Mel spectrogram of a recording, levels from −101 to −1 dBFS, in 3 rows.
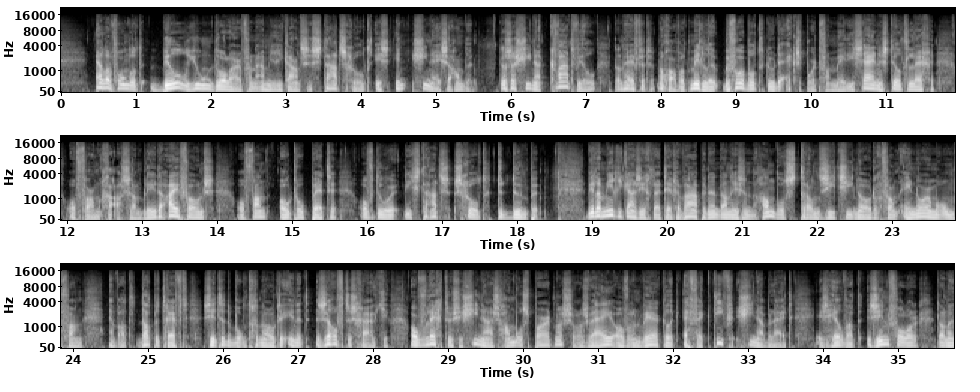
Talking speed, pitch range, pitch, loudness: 140 wpm, 85-120 Hz, 100 Hz, -22 LUFS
